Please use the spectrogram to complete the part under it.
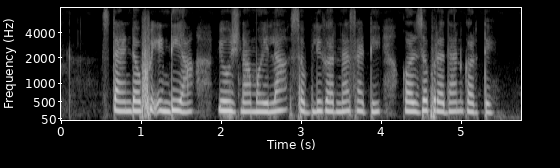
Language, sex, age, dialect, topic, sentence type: Marathi, female, 25-30, Varhadi, banking, statement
